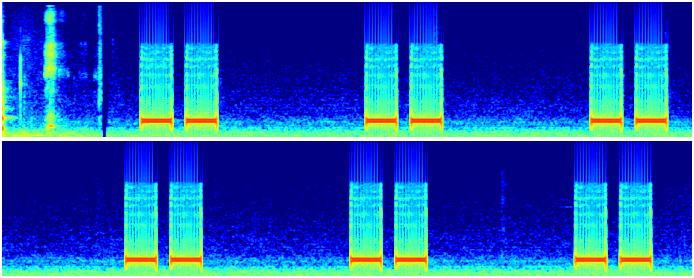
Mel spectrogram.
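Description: A telephone ringback tone on an outgoing call: six evenly spaced double rings, each pair of steady mid-pitched tones separated by a few seconds of quiet, with a brief click at the start.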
